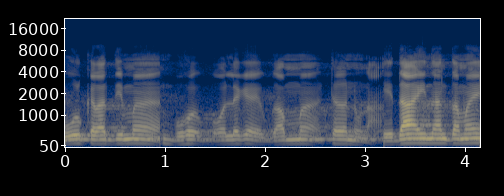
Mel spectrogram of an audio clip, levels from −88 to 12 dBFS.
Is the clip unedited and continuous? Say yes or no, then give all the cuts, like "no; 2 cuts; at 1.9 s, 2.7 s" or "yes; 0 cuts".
no; 2 cuts; at 1.0 s, 3.2 s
